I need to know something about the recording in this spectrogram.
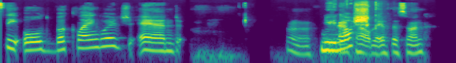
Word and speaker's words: Nynorsk: That's the old book language, and Nynorsk.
